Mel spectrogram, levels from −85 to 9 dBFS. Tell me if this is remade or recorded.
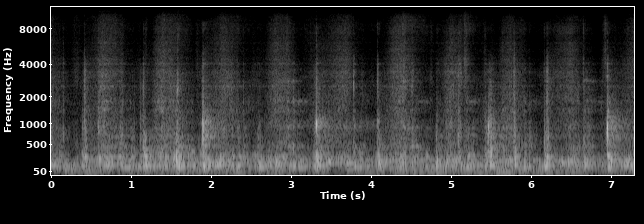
remade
